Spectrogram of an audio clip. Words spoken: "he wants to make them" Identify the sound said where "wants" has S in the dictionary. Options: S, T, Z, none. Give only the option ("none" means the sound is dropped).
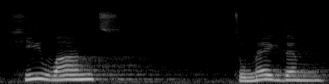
none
